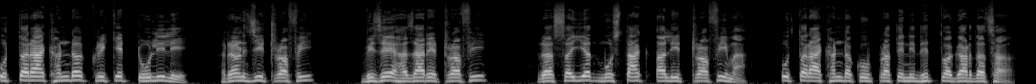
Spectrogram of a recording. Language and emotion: Nepali, neutral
